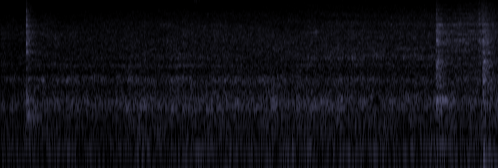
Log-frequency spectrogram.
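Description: Half a kilo of washed mutton is added to masala paste in a pressure cooker for biryani: a steady, soft sizzle of frying goes on throughout, broken by a few sharp clinks of a stirring spoon.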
